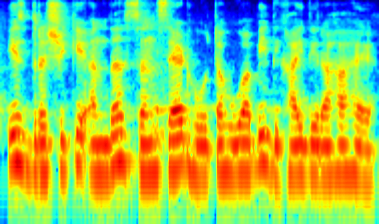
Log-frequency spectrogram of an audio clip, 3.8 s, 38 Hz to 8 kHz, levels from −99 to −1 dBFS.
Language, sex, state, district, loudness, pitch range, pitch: Hindi, male, Uttar Pradesh, Lalitpur, -17 LUFS, 125-150 Hz, 130 Hz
